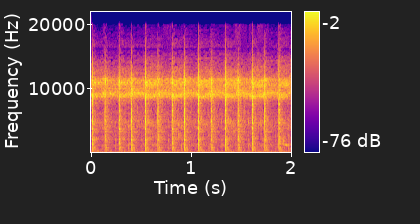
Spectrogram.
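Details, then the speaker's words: Stuart model "donkey" steam water pump (6 cm3, slide valve, rated 40–400 strokes/min) running on compressed air rather than steam, pumping water; crisp even clip-clop ticks about six per second, no misses or knocks, normal running. "la pompe fait son travail et comme vous l'entendez fait son clope sur clope comme c'est une machine à vapeur"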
